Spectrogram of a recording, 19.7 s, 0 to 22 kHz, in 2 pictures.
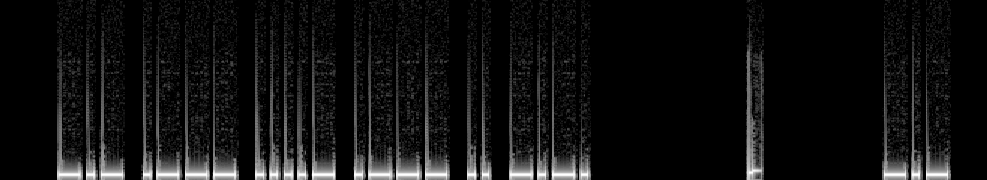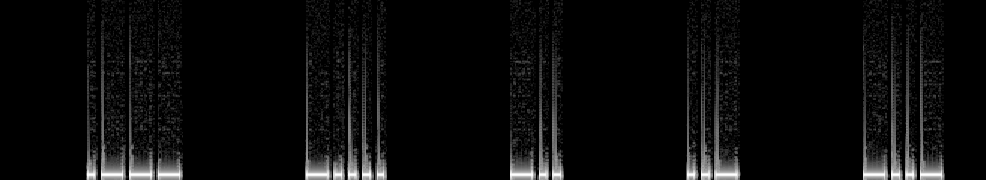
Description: Morse code, heard as a keyed tone, about 17 wpm, spaced as for 9 wpm, 700 Hz. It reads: KJ4JIC KJ6DUX
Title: USA Call Signs - 6 Characters - 6x Character Spacing - 17wpm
